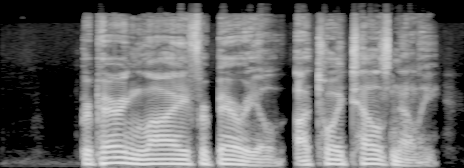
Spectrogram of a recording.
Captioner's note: none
